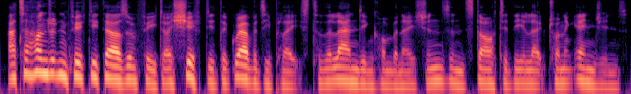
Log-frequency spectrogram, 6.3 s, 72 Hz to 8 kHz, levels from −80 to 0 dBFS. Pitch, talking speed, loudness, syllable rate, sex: 135 Hz, 200 wpm, -20 LUFS, 6.2 syllables/s, male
